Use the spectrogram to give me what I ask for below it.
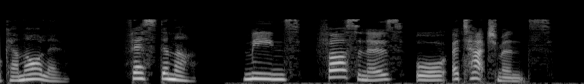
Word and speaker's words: kanaler: Pronounced kanaler with a long sound in, ka a short in, na and a distinct ler sound at the end.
